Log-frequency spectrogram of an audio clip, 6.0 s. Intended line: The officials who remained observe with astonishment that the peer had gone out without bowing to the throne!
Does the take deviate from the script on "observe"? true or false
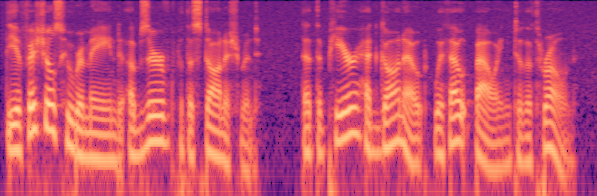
true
